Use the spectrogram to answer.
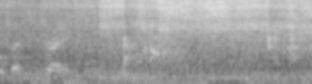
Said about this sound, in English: Oh, you hear that nice sizzle?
